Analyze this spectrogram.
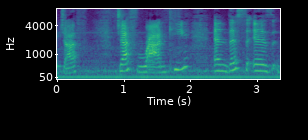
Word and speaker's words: Geoff: Is this Geoff? Geoff, like another way to say Geoff.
